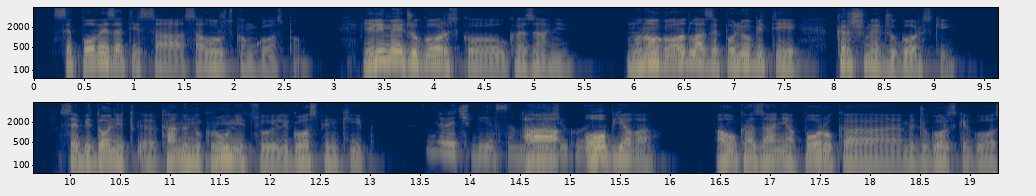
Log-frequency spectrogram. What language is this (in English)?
Croatian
